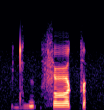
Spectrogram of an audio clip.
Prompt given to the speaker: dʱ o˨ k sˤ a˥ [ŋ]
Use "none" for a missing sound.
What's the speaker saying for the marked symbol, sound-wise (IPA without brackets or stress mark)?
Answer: k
